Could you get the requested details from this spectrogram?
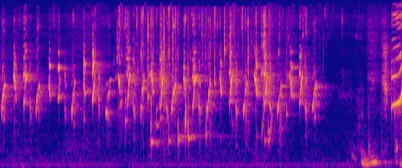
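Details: Pet cockatiel mimicking running water with a fast, burbling stream of short liquid chirps and gurgles, ending in a short silence and a final squawk.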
